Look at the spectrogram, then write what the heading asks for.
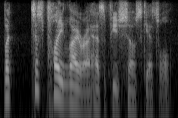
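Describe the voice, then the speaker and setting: A down-to-earth young female pony musician in a cartoon fan story, read by a man. The delivery is plain and sceptical, bright in tone, recorded dry and a little dull. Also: mid-range voice, big pitch swings, moderate pace, vocal fry, no room sound, full character voice. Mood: flat, modest.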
